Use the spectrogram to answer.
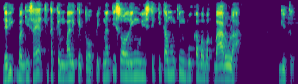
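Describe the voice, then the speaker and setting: Husky-voiced man moderating, dull lo-fi sound. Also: on the high side, a little fast. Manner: calm, formal, steers back to the topic. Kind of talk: moderating a debate. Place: online voice chat room.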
